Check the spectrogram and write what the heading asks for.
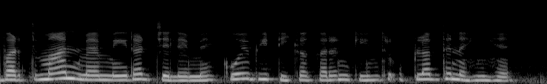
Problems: none marked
